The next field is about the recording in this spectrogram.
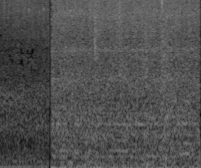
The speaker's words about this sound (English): Here's my bus.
